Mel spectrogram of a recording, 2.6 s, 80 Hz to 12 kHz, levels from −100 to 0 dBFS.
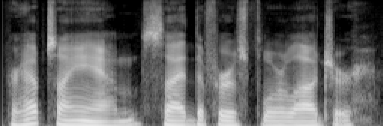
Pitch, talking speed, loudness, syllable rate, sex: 115 Hz, 190 wpm, -15 LUFS, 4.6 syllables/s, male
